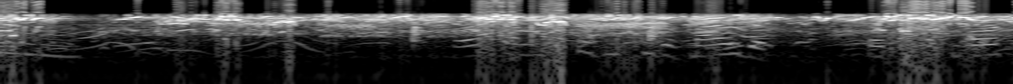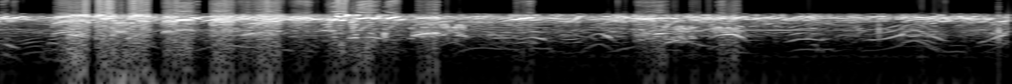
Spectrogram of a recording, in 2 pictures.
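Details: A dense flock of rainbow lorikeets being fed at Currumbin sanctuary on the Gold Coast, Queensland, keeps up constant, high, harsh screeching and chattering, with human voices murmuring underneath.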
